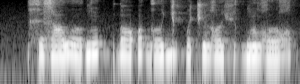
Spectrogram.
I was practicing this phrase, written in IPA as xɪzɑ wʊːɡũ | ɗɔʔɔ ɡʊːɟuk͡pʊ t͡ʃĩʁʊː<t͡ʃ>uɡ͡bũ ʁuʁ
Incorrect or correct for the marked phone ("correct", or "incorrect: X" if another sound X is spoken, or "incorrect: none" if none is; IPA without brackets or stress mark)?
incorrect: ç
